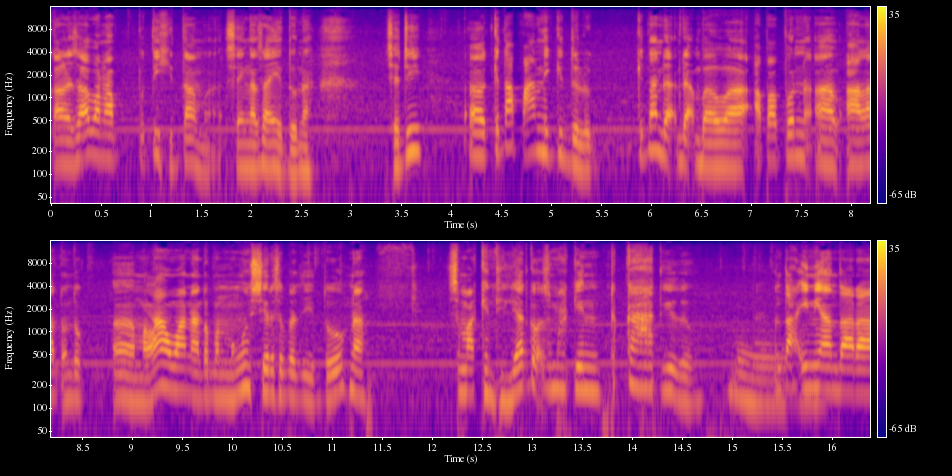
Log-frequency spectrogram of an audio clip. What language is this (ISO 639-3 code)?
ind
